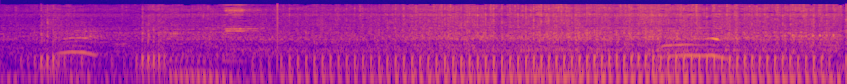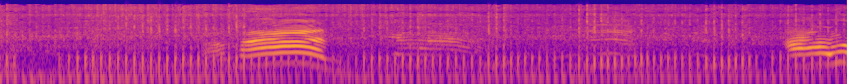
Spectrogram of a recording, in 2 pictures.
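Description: Motorcycle engine running steadily at low speed, a little quieter for the first second. Partway through, a person gives one long shout that rises and falls in pitch.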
